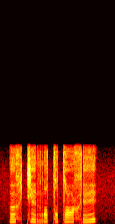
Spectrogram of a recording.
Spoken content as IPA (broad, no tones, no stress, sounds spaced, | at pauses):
ɜ x c e r ɜ tˤ ə tˤ j ɒ x ɾ e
